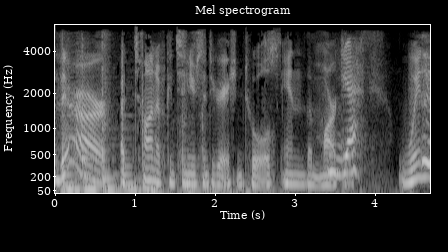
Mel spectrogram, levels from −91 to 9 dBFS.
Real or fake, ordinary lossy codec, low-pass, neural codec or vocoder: real; AAC, 24 kbps; 5.4 kHz; none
